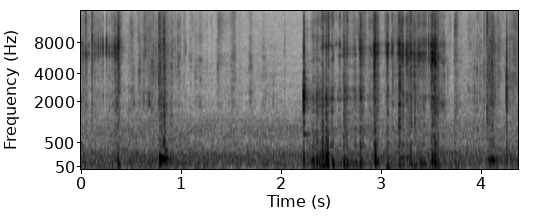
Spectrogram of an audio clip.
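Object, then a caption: Bar of soap scraped with a metal blade. A metal utility blade scrapes a solid striped soap bar, making bright, crisp rasps and sharp scratchy strokes. A couple of strokes come early, then a quiet pause, then a busier run of irregular scrapes through the last two seconds.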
